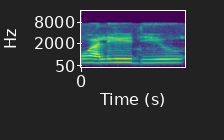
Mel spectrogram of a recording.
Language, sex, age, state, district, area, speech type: Assamese, female, 45-60, Assam, Golaghat, rural, spontaneous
